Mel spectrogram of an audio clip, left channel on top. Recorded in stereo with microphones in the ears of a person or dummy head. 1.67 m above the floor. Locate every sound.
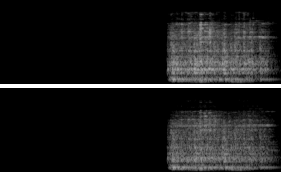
1.7 s a rattle: 20° left (ahead or behind), 4 m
